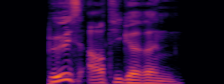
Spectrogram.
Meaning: inflection of bösartig: 1. strong genitive masculine/neuter singular comparative degree 2. weak/mixed genitive/dative all-gender singular comparative degree
- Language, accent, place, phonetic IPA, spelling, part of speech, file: German, Germany, Berlin, [ˈbøːsˌʔaːɐ̯tɪɡəʁən], bösartigeren, adjective, De-bösartigeren.ogg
